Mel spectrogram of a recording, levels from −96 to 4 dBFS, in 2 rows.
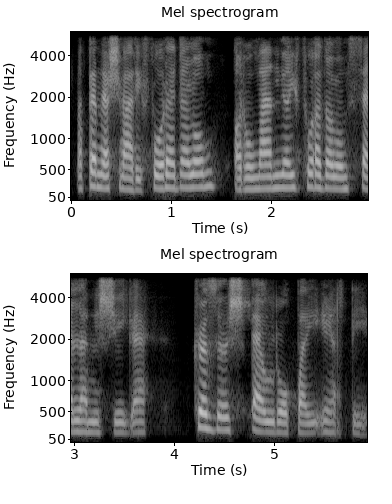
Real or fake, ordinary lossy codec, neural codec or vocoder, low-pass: fake; none; codec, 16 kHz, 1 kbps, FreqCodec, larger model; 5.4 kHz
